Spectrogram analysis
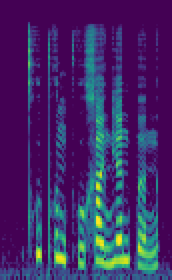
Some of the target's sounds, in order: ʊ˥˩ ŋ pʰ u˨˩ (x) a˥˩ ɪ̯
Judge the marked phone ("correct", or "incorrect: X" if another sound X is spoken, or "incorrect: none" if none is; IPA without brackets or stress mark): correct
